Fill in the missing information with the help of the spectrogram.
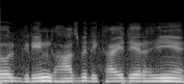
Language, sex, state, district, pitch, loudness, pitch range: Hindi, male, Uttar Pradesh, Jalaun, 150 Hz, -15 LUFS, 145-155 Hz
